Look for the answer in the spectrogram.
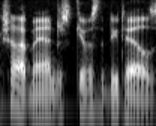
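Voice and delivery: ordinary talk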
